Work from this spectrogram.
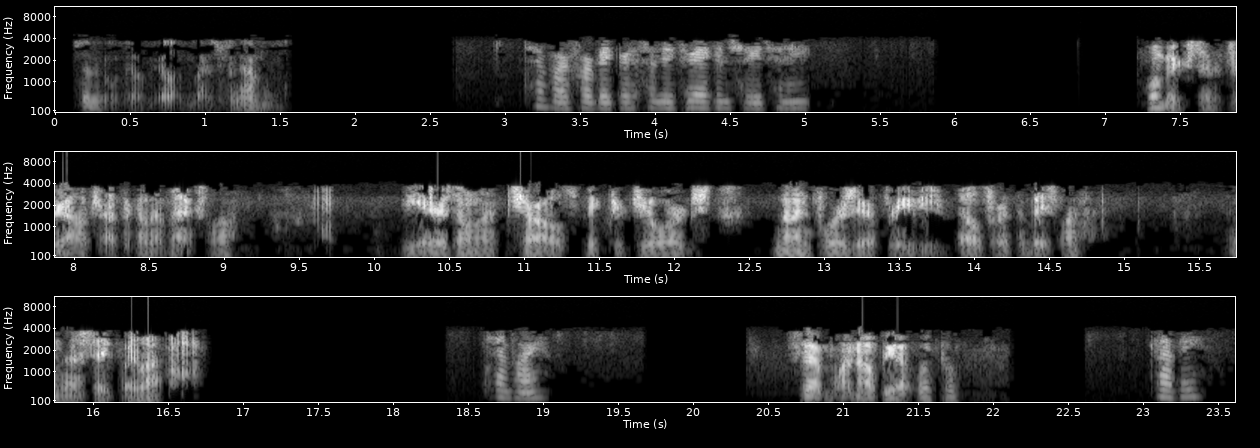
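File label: Mesa Police Department Superstition Dispatch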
